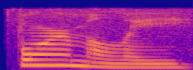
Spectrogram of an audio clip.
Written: formally

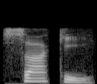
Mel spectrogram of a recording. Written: saki

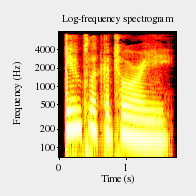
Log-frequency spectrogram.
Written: implicatory

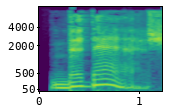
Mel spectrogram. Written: bedash

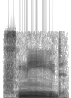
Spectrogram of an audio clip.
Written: Snead

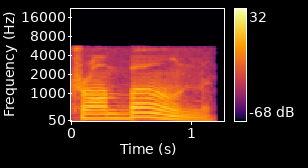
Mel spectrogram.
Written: trombone

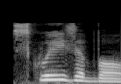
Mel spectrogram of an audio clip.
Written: squeezable

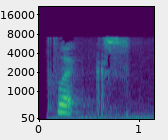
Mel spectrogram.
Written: flix

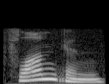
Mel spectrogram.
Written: flanken

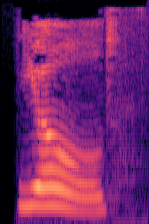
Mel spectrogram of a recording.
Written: yold

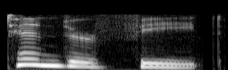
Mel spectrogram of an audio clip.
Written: tenderfeet

